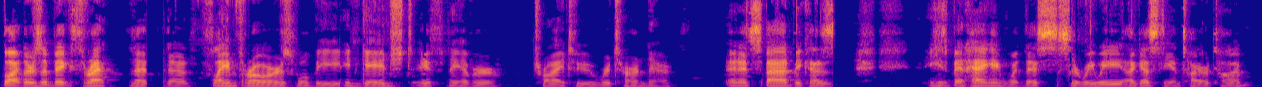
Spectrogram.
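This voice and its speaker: A man's voice: mid-range voice, bright, forceful tone. A man co-hosting a podcast, chatting casually about a book, laughing often. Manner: chatty, laughs often, puts on quick voices for characters. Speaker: podcast co-host.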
